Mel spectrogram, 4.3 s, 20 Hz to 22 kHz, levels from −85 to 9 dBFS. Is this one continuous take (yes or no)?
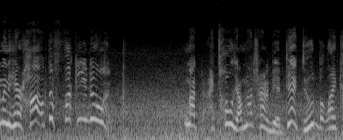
yes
